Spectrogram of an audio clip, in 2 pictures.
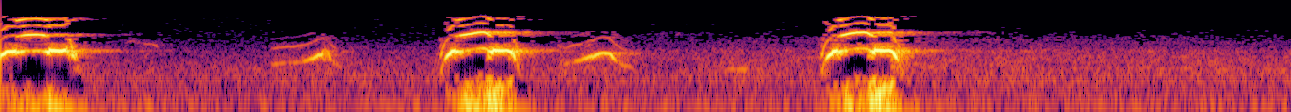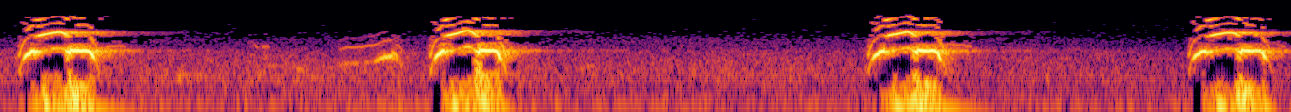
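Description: Little owls calling in spring: a male gives repeated loud, sharp, excited calls at a fairly steady spacing, and softer answering calls from a female fall between them.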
